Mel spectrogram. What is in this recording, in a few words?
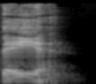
"teje", Toki Pona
